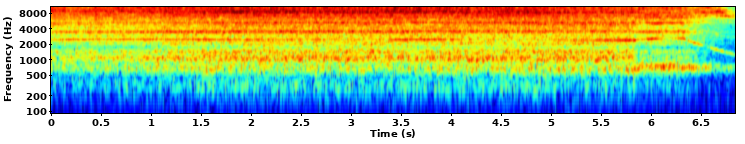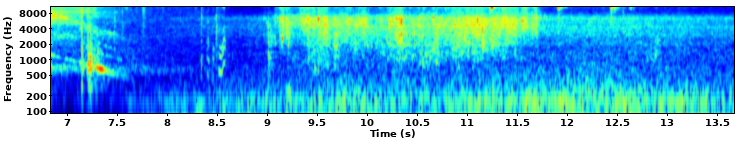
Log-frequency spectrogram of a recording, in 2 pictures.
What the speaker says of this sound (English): luckily my workshop hoover is wet and dry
